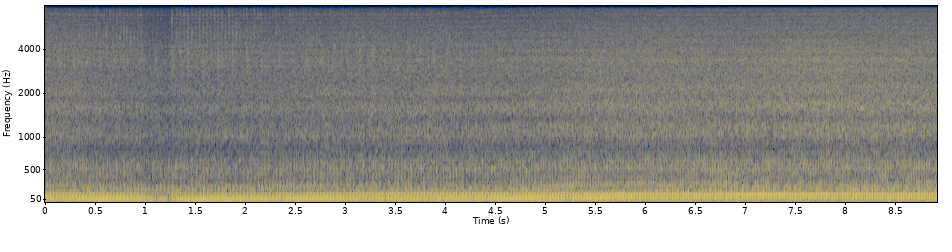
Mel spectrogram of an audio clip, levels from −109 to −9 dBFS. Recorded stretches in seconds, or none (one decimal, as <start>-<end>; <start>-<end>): 0.0-8.9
